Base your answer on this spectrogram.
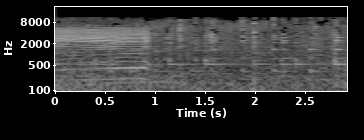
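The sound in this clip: A single low, drawn-out moo from cattle in a herd of about 200 mixed animals and calves grazing on a hillside. The call is loud at the start, then stops, leaving a steady low rumble.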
